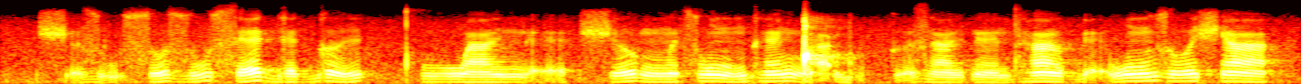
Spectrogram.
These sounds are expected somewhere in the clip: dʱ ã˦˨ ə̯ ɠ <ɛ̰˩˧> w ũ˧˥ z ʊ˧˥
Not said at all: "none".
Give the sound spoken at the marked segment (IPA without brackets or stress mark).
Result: ɛ̰˧˩˧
